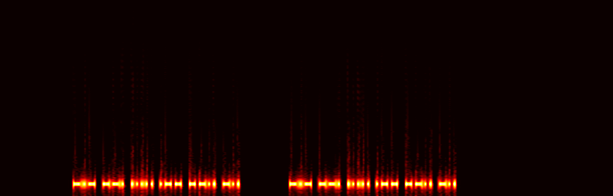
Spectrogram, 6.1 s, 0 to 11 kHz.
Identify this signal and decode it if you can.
Morse code, heard as a keyed tone, about 47 wpm, 700 Hz. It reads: KG5WZD KG5WZD
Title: USA Call Signs - 6 Characters - Repeated 2x - 50wpm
